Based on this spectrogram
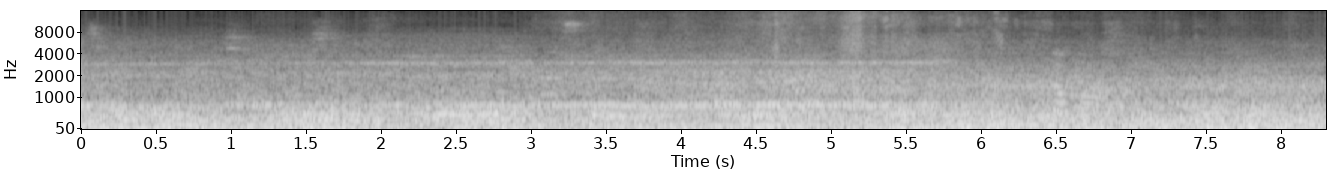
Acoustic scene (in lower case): subway train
